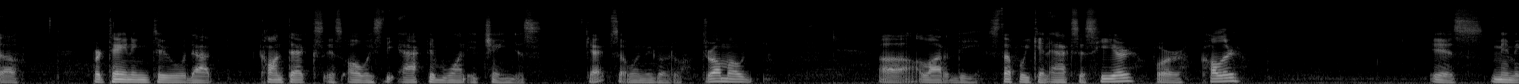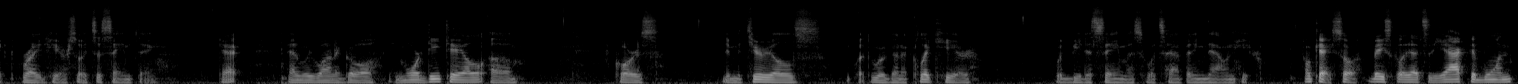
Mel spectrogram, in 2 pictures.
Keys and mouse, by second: 0.1 click, 1.0 click, 1.4 click, 1.9 click, 6.7 click, 10.3 click, 14.9 click, 24.7 click.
